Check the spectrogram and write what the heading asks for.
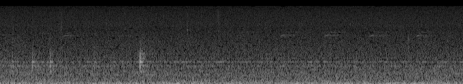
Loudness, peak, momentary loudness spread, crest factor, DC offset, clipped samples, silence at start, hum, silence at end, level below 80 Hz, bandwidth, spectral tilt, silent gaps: -35 LUFS; -16 dBFS; 3 LU; 18 dB; under 0.1%; under 0.1%; 0 s; none; 0 s; -38 dBFS; 16.5 kHz; -4 dB/octave; none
